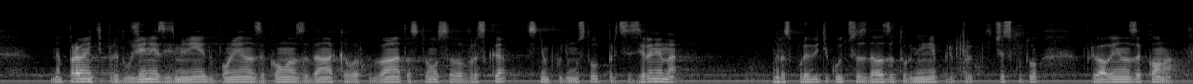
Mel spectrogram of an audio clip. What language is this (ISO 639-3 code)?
bul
